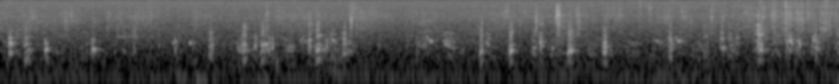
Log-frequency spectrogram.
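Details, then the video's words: Chicken flock clucking: short sharp clucks repeated several times a second, overlapping birds, steady low background hum. "Chicken Sounds Noises Hens Clucking Roosters Crowing"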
